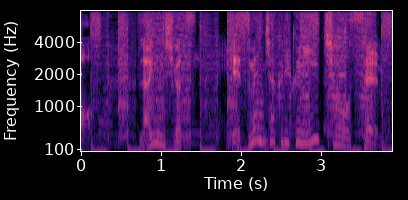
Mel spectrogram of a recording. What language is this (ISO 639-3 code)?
jpn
